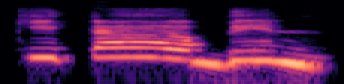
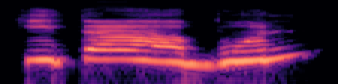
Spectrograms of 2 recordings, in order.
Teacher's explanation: और तनवीन के अंदर नून साकिना छुपा हुआ होता है, ये आपको देखने में तो नजर नहीं आता, लेकिन जब आप तनवीन की अदायगी करते हैं तो नून साकिना आपके प्रोनाउंसिएशन में तो आता है, लेकिन लिखा हुआ नजर नहीं आता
